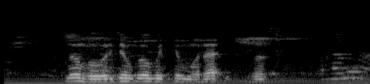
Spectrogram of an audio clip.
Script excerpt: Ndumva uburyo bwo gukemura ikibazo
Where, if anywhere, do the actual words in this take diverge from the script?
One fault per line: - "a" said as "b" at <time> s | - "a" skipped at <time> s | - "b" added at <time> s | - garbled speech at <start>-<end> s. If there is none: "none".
none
